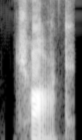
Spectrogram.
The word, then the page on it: chock: American English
